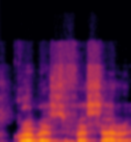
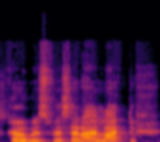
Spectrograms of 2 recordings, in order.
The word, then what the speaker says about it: Kobus Visser: Ladies and gentlemen, dit is Kobus Visser. It's some people that are English is difficult to pronounce, but it's Kobus Visser.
